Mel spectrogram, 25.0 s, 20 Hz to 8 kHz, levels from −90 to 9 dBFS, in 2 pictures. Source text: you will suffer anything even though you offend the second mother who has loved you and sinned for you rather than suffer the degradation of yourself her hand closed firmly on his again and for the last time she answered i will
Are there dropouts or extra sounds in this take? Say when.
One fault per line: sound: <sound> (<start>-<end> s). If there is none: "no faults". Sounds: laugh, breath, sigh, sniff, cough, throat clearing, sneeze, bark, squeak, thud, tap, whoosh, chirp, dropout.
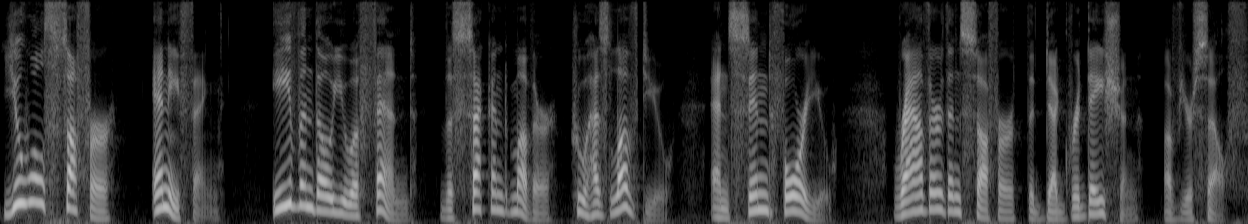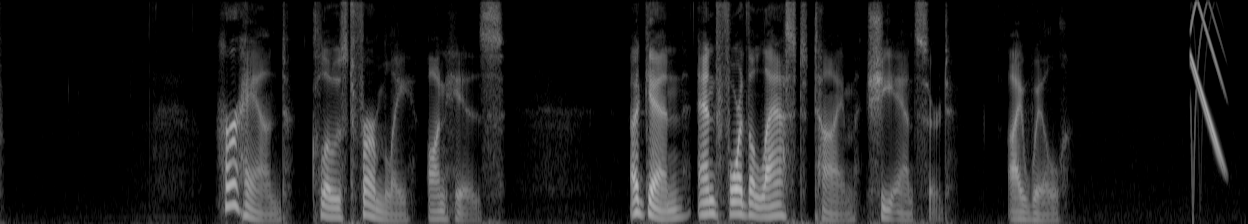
sound: chirp (24.4-24.8 s)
